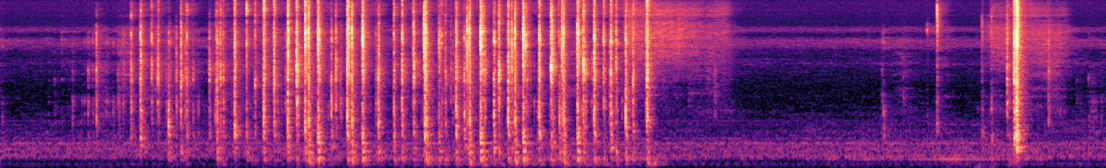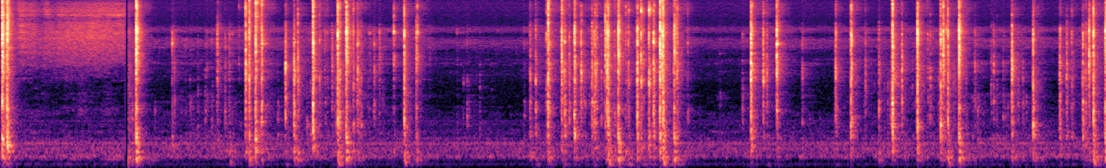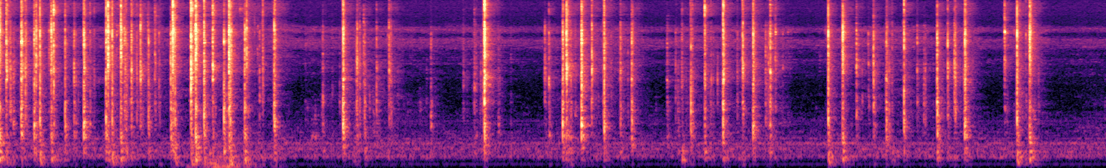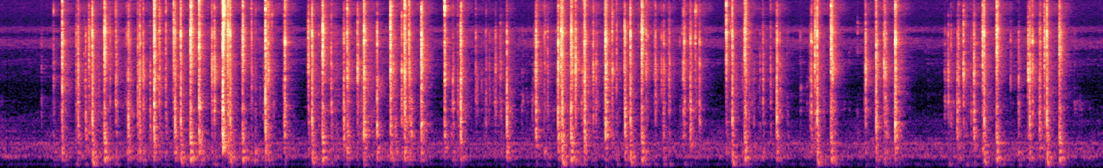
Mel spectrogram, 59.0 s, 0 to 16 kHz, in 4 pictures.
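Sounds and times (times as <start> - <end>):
typing on clicky keyboard: 0.9 - 8.7, 16.5 - 21.1, 21.8 - 23.9, 24.6 - 43.4, 44.8 - 58.6.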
